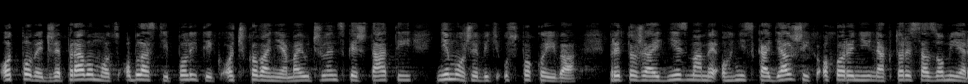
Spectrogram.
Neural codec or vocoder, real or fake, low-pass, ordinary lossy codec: none; real; 7.2 kHz; none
